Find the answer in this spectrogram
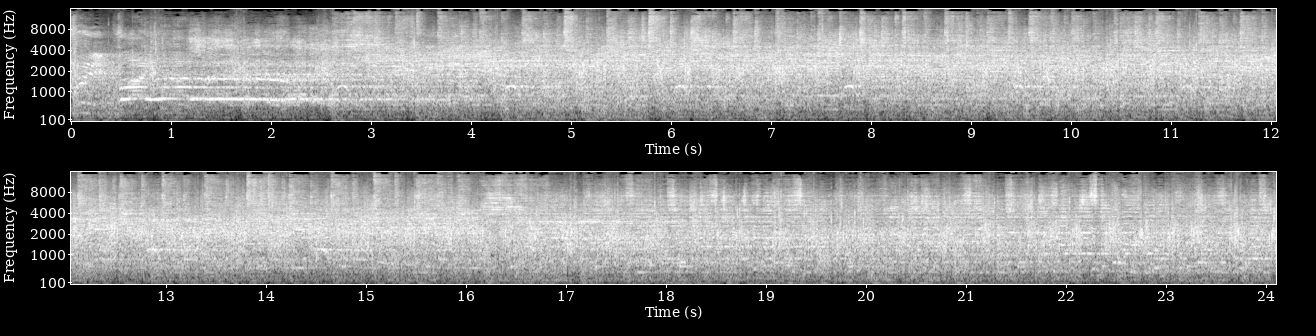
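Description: Football stadium crowd noise with music playing over it, steady throughout, with a few held tones near the start.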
